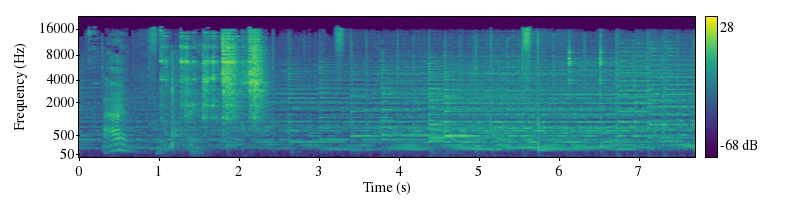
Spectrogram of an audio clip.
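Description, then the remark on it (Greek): Dishes and cutlery clink and clatter in a steady run of small knocks and chimes as food is brought to the table, with a busy background murmur filling the space. “Έρχονται και τα φαγητά μας.”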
